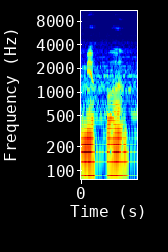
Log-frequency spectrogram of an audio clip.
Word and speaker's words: mirepoix: Remove the E. Mirepoix. If you really want to pronounce it, you know, French, it's mirepoix. And you need the weird R, but obviously that's, you know.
